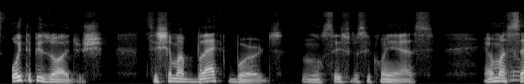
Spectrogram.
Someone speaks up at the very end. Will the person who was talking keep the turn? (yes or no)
yes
